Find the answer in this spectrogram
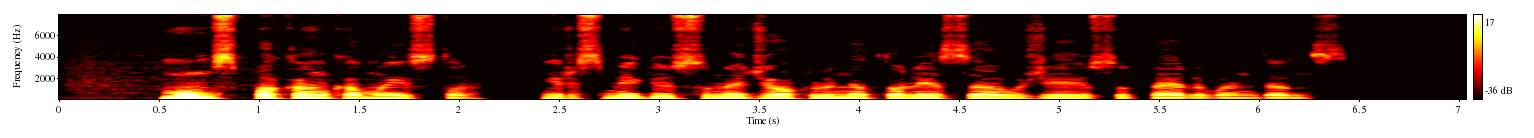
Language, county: Lithuanian, Vilnius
